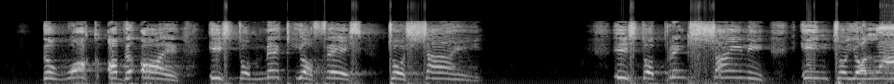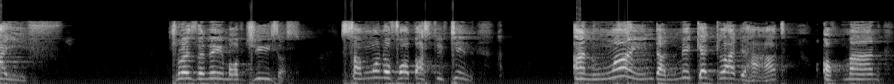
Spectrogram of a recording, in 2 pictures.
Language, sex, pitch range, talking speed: English, male, 240-310 Hz, 120 wpm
